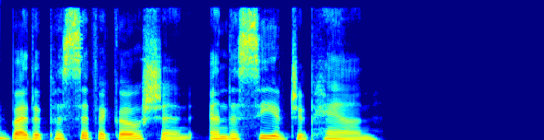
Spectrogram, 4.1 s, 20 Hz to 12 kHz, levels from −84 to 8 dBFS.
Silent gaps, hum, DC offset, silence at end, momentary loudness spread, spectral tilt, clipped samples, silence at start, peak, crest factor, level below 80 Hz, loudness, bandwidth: none; none; under 0.1%; 1.25 s; 7 LU; -4 dB/octave; under 0.1%; 0 s; -4 dBFS; 18 dB; -70 dBFS; -22 LUFS; 12 kHz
